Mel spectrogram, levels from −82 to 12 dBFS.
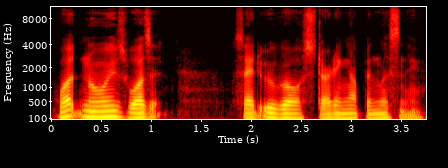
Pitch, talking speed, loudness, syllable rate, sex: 105 Hz, 160 wpm, -19 LUFS, 5.1 syllables/s, male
